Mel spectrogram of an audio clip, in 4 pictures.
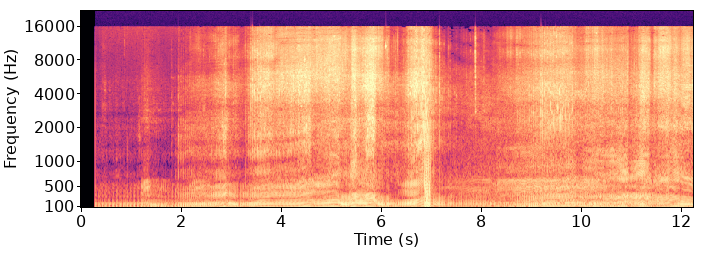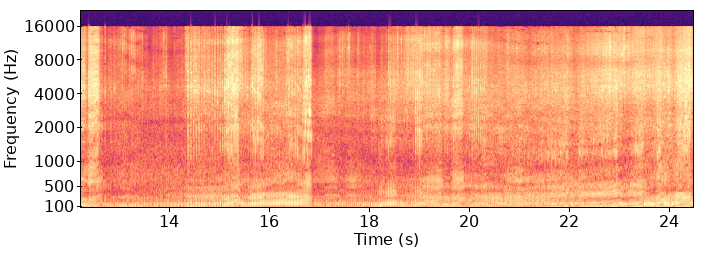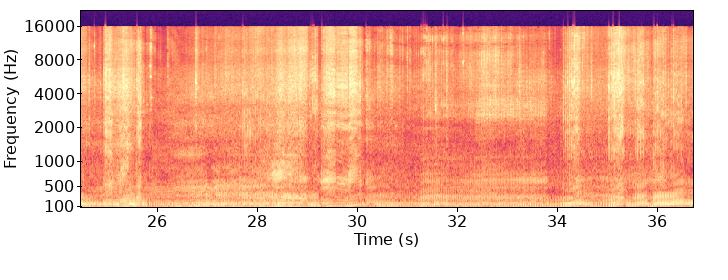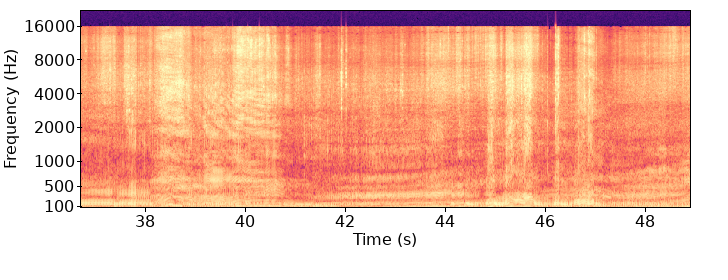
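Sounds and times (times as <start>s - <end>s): quad bike engines revving: 0.3s - 48.9s
quad bike landing thump: 6.7s - 7.3s
tyres scraping over gravel: 8.2s - 48.9s.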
